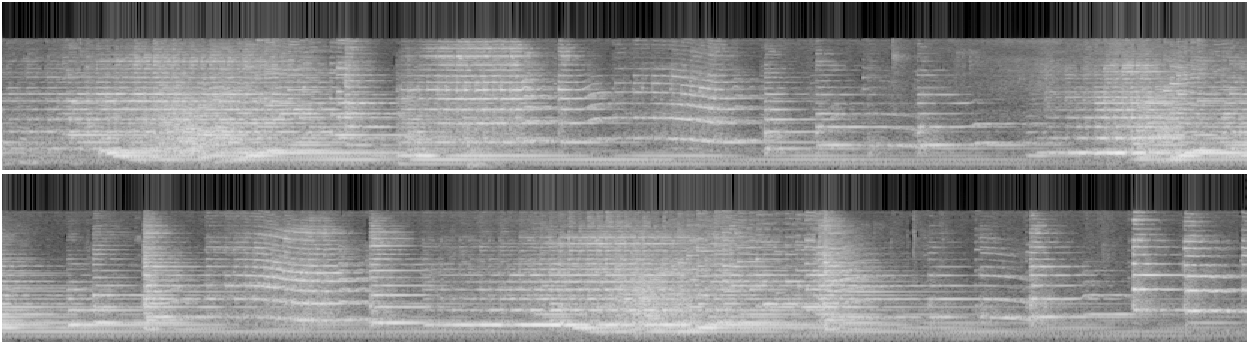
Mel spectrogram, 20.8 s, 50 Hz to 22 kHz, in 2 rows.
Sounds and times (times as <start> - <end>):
Zither: 0.0 - 20.7.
